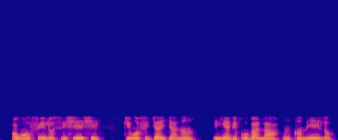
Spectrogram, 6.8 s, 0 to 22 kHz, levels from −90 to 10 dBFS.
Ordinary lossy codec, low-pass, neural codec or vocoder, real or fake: none; 3.6 kHz; none; real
